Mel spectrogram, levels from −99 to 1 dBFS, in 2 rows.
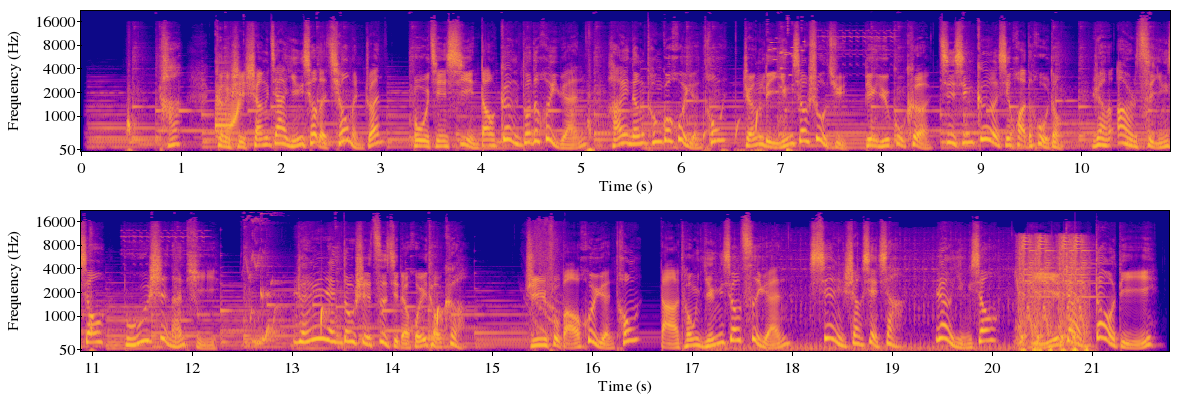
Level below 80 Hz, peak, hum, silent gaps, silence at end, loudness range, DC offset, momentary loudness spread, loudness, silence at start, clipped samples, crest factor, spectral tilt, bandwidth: -34 dBFS; 0 dBFS; none; none; 0.15 s; 2 LU; under 0.1%; 8 LU; -17 LUFS; 0.05 s; under 0.1%; 18 dB; -4.5 dB/octave; over 20 kHz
